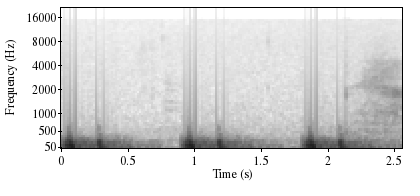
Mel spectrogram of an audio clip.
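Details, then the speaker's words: Three regular lub-dub beats, about 65 a minute, steady even rhythm; a normal heartbeat played in a music lesson to show constant pulse. "să îl ascultăm Ați observat că pulsația este constantă"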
